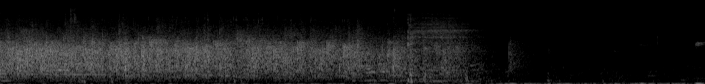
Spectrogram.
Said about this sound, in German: Und damit hört die Geschichte auf und äh, ich würde sagen, wir geben unseren fünf Freiwilligen mal einen herzlichen Applaus.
